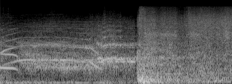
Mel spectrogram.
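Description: A high, wavering squeal with gliding pitch, cut off by a single sudden slam about a second and a half in.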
